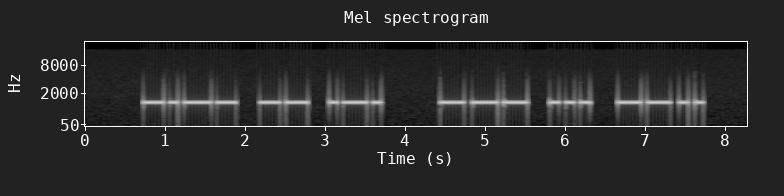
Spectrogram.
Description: Morse code, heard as a keyed tone, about 13 wpm, 1170 Hz. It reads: YMR OSZ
